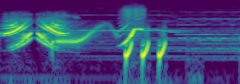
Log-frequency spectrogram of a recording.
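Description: Cartoon boing sound effects: springy sweeps up and down in pitch, then a rising glide and three quick plunging zips about a second and a half in.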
